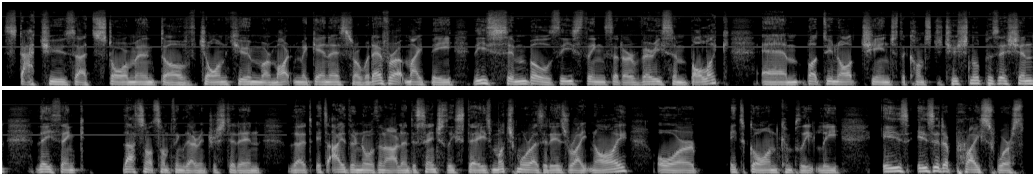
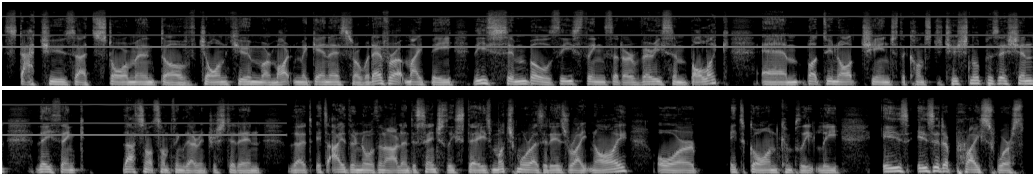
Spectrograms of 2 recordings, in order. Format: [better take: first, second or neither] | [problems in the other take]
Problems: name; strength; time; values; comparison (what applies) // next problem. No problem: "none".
first | high-pitched whine; loud; until 13 s; 2.5 kHz, 6 dB below the speech; faint in the first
